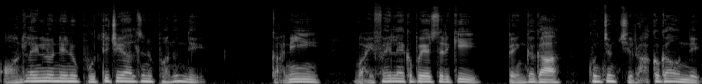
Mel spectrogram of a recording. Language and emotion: Telugu, fearful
